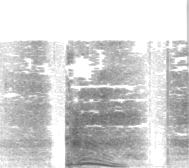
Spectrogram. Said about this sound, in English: cleared her throat.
